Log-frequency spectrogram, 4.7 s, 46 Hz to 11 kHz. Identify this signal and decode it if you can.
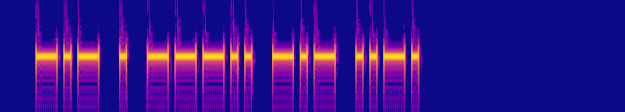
Morse code, heard as a keyed tone, about 23 wpm, 700 Hz. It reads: KE8KF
